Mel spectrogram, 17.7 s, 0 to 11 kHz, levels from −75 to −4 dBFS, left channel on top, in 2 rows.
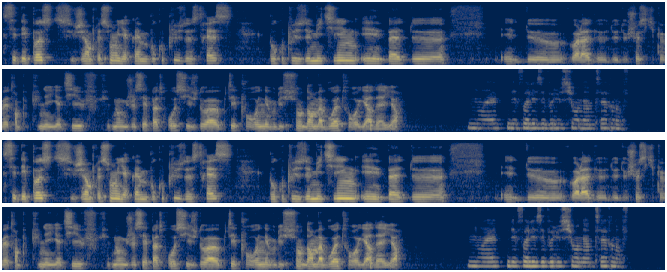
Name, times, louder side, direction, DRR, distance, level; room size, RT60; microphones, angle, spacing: voice 1, 0.0-14.2, right 3 dB, 20° right, 0.5 m, -29 dB
voice 2, 15.0-17.2, right 6 dB, 75° right, 1.0 m, -36 dB
6.1 x 4.6 x 4.4 m
head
